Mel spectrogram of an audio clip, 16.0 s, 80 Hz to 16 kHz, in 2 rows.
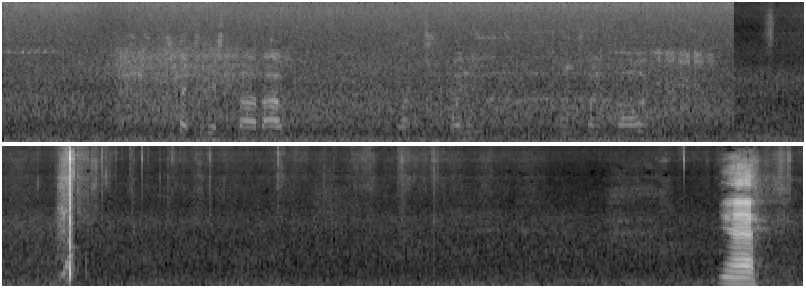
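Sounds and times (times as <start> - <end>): golf club striking ball: 8.6 - 9.0
golf club swish: 8.6 - 9.0.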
